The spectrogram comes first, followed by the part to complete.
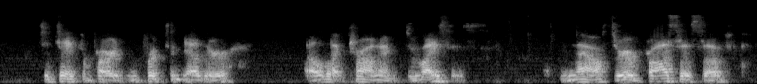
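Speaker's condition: Spinal muscular atrophy; not expected to live long

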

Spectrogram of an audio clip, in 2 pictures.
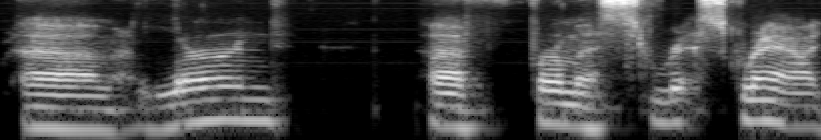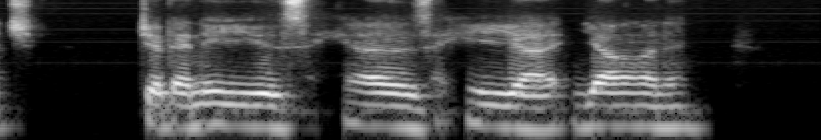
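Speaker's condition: Aphasia after stroke; rather severe stroke at 28 as first-year resident, impaired dominant right hand; 20 years post-stroke, not back to 100%, still does therapeutic activities; initially no spoken or written language, relearned speech through therapy, still struggles a little forming words

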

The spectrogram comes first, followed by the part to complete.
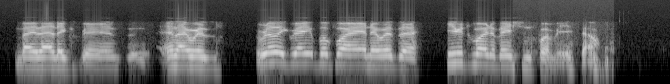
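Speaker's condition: Cerebral palsy; brain cannot reliably direct muscles, walks with walker, must consciously control every movement including holding head up

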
